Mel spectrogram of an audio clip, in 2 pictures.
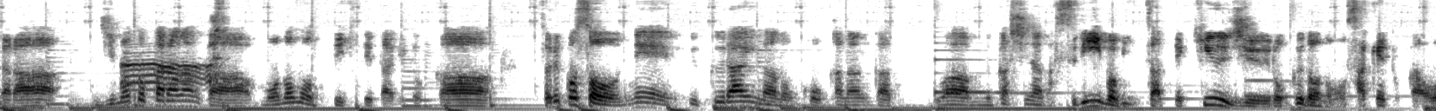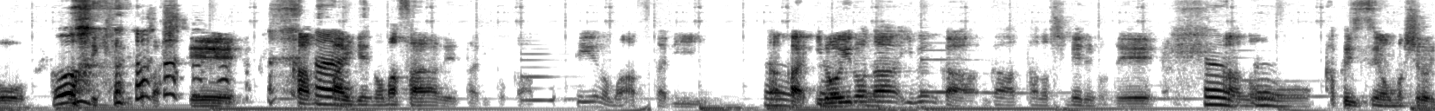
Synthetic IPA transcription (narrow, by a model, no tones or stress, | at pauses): kaɾad͡ʑimo̞t̪o̞kaɾanãŋkamo̞no̞mo̞t̪ːe̞kʲi̥t̪e̞t̪aɾʲit̪o̞ka | so̞ɾe̞ko̞so̞ne̞ɯ̟kɯ̟ɾainano̞ko̞ːkanãŋkaβamɯ̟kaɕinãŋkasɨɾʲiːbo̞bʲit̪ːt͡sɨat̪ːe̞kʲɨːʑɨːɾo̞kɯ̟d̪o̞no̞̰sake̞t̪o̞kao̞ɕi̥t̪e̞ki̥t̪aɾʲitokaɕi̥t̪e̞kãmpaid̪e̞no̞masaɾaɾe̞t̪aɾʲit̪o̞kat̪ːe̞jɯ̟no̞mo̞̰a̰t̪ːaɾʲinãka̰ʔiɾo̞iɾo̞naibɯ̟̃ŋkaɡat̪ano̞ɕime̞ɾɯ̟no̞d̪e̞anokakɯ̟ʑit͡sɨɲio̞mo̞ɕiɾo̞i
